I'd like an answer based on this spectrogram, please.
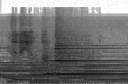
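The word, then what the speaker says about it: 平城山: 奈良山、はい、平城山と書いて奈良山、あの万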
